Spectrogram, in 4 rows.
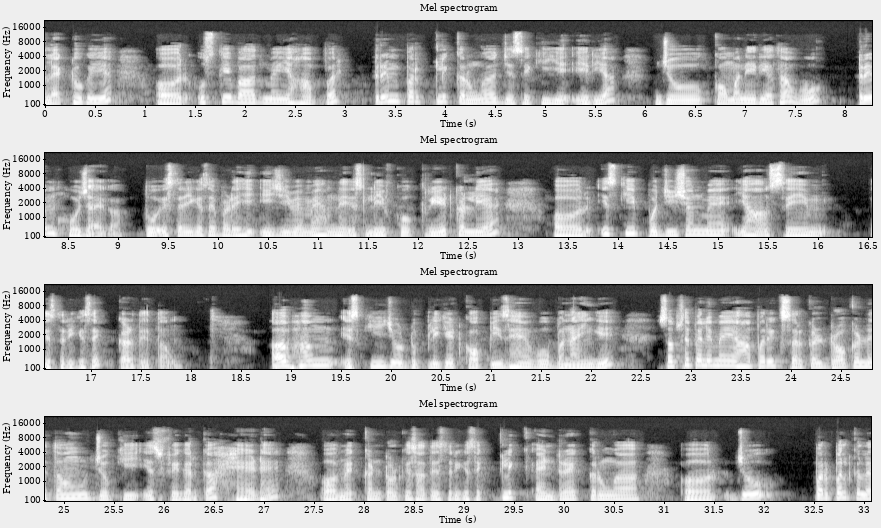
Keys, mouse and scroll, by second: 9.7 Delete, 11.6-12.4 scroll down 1, 13.1 middle click, 16.3-16.9 scroll up 1, 19.3 scroll down 1, 22.2 middle click, 26.7 ctrl+click.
